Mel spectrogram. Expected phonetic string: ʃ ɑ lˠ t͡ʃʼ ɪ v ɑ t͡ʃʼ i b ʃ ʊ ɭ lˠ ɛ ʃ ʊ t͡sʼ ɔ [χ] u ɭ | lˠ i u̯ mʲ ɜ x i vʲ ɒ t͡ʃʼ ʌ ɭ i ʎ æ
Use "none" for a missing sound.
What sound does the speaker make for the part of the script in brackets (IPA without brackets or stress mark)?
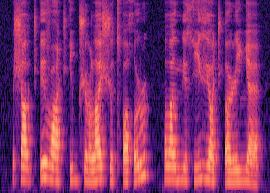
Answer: χ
